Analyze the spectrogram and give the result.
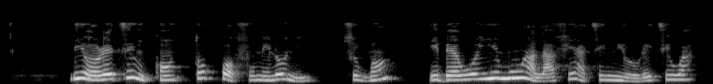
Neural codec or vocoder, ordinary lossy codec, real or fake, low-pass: none; Opus, 32 kbps; real; 7.2 kHz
